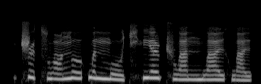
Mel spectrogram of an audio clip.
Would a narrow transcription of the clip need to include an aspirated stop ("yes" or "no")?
yes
